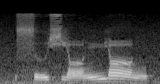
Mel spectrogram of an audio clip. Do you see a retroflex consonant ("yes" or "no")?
no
